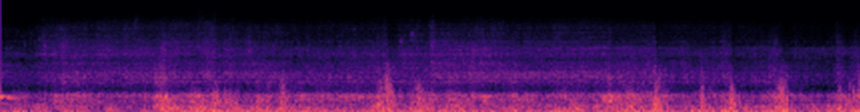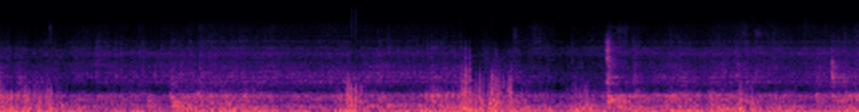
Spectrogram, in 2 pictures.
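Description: Wind buffeting the microphone over choppy water slapping and splashing against a small boat's hull, with occasional sharper slaps.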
